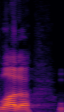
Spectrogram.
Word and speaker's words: Lydda: And for as much as, and I believe it's pronounced Lutta, I like Lydda better but sometimes when we translate things to English, words get really messed up. But I believe it's pronounced Ludda.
